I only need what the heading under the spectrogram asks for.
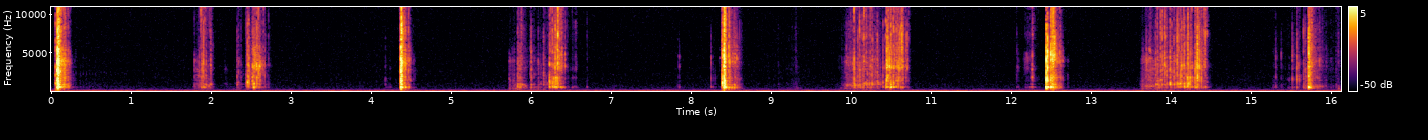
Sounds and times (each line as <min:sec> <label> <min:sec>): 0:01.8 flipping a plastic bottle with coins up and down 0:02.8
0:05.8 flipping a plastic bottle with coins up and down 0:06.6
0:10.0 flipping a plastic bottle with coins up and down 0:10.8
0:13.7 flipping a plastic bottle with coins up and down 0:14.5
0:15.3 flipping a plastic bottle with coins up and down 0:16.1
